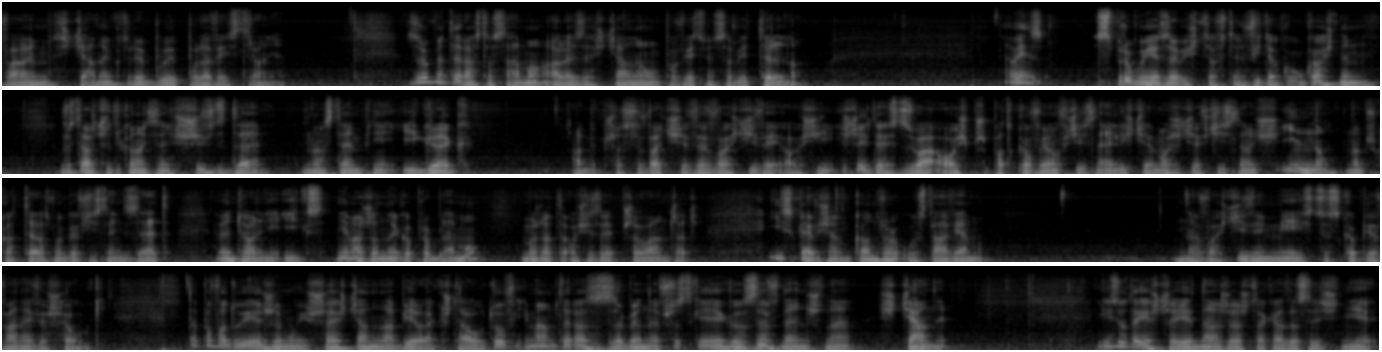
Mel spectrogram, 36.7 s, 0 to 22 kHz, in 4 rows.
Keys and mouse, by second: 8.4 z, 10.5 shift+d, 23.9-27.3 middle drag, 28.5 a.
